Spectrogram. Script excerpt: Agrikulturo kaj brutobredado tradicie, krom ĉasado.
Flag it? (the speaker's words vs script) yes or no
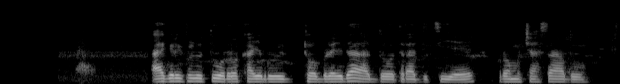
no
